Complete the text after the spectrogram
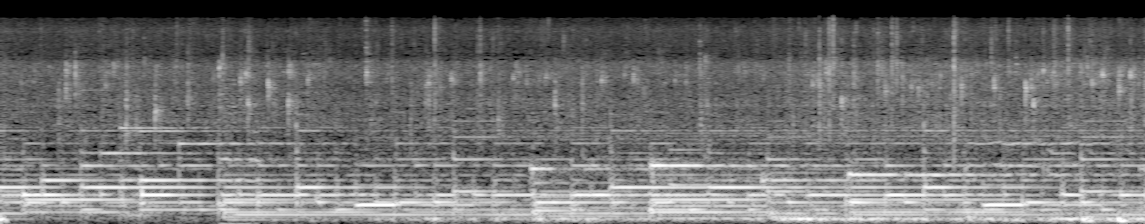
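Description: Metal tongs clink against a frying pan.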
